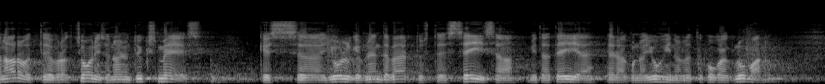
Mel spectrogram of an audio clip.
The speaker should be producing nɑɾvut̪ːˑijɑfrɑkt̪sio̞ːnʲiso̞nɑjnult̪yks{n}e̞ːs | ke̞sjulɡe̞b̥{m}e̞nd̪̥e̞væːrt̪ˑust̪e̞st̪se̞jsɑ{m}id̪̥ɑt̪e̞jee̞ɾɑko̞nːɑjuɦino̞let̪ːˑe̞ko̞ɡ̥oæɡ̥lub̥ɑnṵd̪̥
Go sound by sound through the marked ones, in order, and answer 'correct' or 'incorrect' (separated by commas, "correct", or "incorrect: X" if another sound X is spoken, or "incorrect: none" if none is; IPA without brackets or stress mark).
incorrect: m, incorrect: n, correct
